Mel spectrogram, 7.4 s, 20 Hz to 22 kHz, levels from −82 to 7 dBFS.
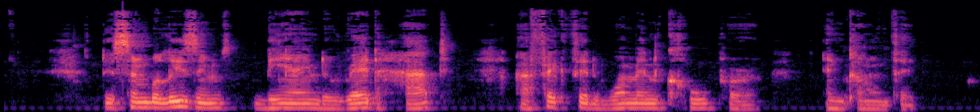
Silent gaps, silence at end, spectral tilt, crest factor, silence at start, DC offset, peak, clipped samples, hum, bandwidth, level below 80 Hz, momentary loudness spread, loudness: none; 0.5 s; -3 dB/octave; 20 dB; 0.4 s; under 0.1%; 0 dBFS; under 0.1%; none; 16.5 kHz; -62 dBFS; 17 LU; -18 LUFS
